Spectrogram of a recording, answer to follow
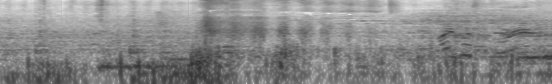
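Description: Faint voices and music over a low, steady rumble.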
